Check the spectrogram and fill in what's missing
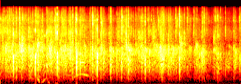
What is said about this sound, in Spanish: Ahora palmas para Dios. ¡Ah, gloria a Dios.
